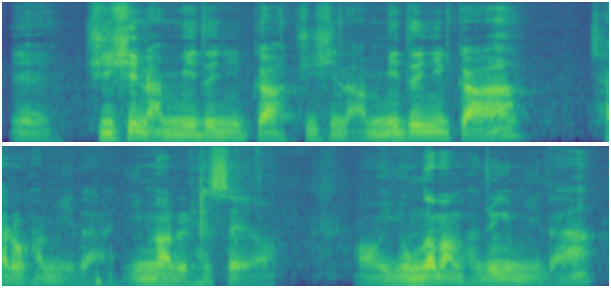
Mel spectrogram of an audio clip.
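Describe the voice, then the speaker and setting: A man's voice: lowish voice, expressive, a little hiss or hum. Man teaching an English reading lesson. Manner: reads English lines slowly, then explains them in Korean with questions to the class. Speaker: English lecturer. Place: small room, not a studio.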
